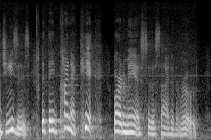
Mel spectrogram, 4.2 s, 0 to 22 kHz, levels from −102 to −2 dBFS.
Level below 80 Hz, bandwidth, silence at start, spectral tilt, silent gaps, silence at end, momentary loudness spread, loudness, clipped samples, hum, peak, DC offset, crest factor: -50 dBFS; 8.4 kHz; 0 s; -8 dB/octave; none; 0.3 s; 12 LU; -21 LUFS; under 0.1%; none; -6 dBFS; under 0.1%; 14 dB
